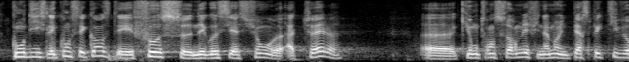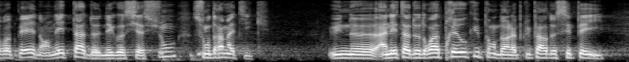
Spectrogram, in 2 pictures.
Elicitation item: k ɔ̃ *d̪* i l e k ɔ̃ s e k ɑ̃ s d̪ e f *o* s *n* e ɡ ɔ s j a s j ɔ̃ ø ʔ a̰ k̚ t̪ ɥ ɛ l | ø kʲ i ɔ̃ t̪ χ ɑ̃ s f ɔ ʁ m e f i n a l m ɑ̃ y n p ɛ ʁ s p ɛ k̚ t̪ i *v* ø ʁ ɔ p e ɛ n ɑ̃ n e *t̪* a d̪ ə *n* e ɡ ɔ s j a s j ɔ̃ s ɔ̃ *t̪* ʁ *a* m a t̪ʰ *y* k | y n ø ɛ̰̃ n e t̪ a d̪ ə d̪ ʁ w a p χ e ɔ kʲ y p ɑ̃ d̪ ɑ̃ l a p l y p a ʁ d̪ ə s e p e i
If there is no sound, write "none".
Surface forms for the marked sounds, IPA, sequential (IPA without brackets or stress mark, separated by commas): d̪, o, n, v, t̪, n, d̪, a, i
